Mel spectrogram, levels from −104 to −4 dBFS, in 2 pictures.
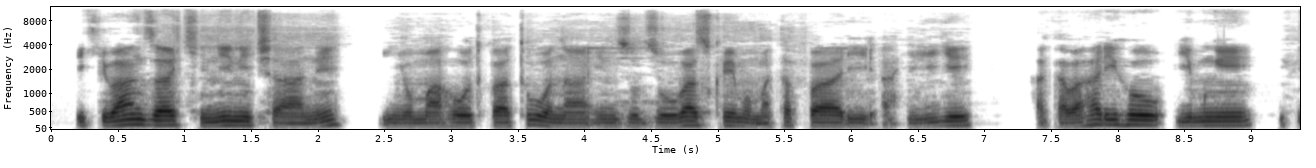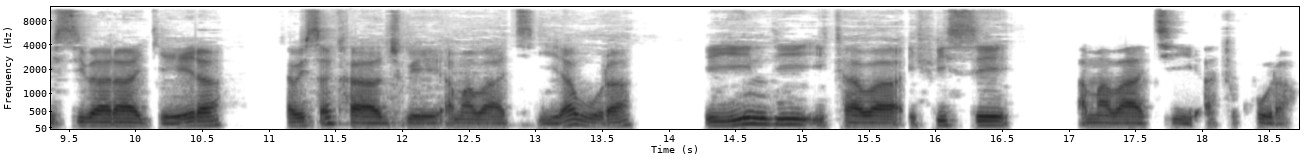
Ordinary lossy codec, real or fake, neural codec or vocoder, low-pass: AAC, 48 kbps; real; none; 10.8 kHz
